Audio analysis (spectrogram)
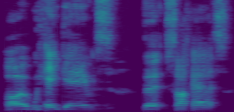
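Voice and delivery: ordinary talk, nothing marked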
